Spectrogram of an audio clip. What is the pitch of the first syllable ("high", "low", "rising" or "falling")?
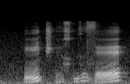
rising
